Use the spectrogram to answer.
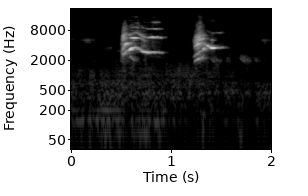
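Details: Black-headed goldfinch singing during the day: two short, bright twittering bursts about half a second apart, high-pitched with a buzzy, slurred quality; a common nightingale sings in the background, otherwise quiet.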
